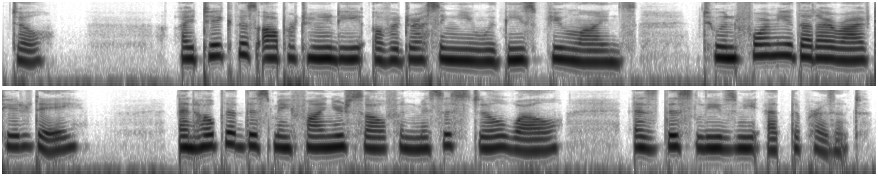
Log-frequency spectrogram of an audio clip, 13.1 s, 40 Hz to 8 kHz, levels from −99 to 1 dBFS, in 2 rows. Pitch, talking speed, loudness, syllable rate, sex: 215 Hz, 175 wpm, -16 LUFS, 5.2 syllables/s, female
